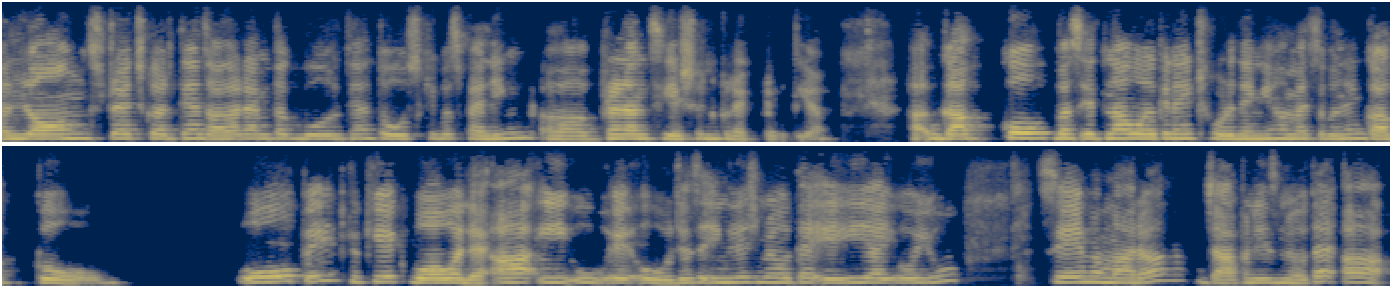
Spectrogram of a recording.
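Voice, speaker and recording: A woman teaching a beginner language lesson, explaining patiently and repeating words slowly and drawn out. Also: high-pitched, dry recording, highs cut off. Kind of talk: explaining a beginner lesson in Hindi-English mix.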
